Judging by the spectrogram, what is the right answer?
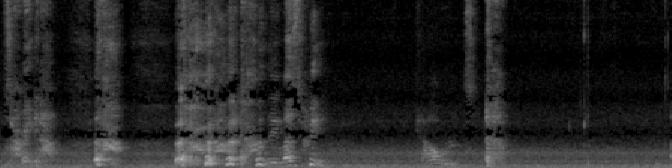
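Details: Girl smoking and coughing.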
